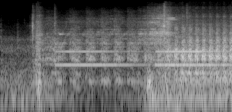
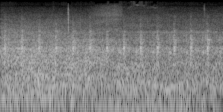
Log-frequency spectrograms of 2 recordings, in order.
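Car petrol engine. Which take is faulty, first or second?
second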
